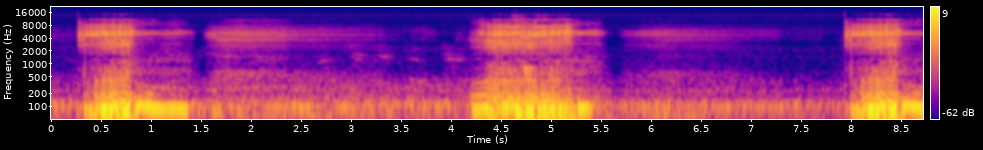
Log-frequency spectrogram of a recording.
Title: #snoring #snoringasmr #snoringsleepingsoundeffect #sleepnoises #snoringsounds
